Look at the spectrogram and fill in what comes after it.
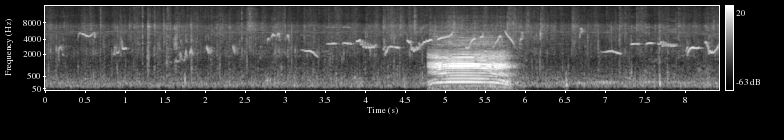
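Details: Tame fat cow, part of a herd herded in the afternoon, calling to a female: a single short, rich, harmonic moo of about a second, rising then falling, amid steady chirping of many small birds.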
